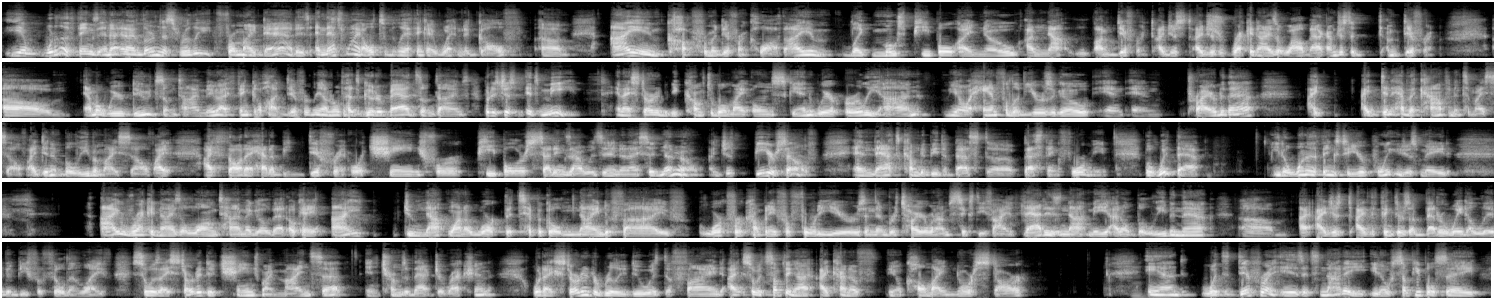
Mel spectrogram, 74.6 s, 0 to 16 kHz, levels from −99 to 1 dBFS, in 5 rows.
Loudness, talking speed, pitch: -14 LUFS, 225 wpm, 220 Hz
